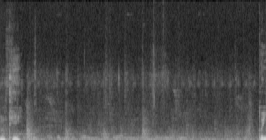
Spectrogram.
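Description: Faint, low, wavering bird calls in the background during a pause in a man's speech, in about the first half of the pause.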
